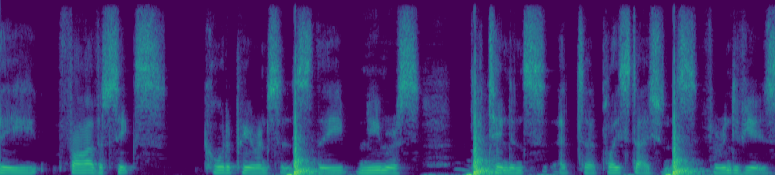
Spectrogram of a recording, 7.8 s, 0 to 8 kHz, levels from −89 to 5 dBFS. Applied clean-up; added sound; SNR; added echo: classical method log-MMSE.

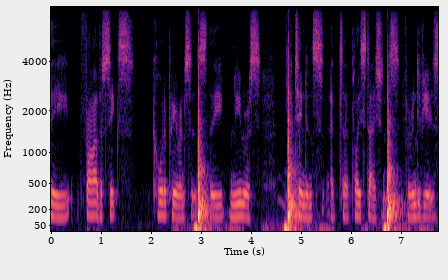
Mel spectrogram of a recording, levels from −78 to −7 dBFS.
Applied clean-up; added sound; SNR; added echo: none; Thump, thud; -5 dB; none.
